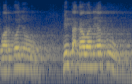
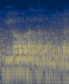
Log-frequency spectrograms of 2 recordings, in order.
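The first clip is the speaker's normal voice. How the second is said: wife's inner thought; 6 semitones lower, faster than usual. Retold or imitated. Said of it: "mengkali dalam hatinya".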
